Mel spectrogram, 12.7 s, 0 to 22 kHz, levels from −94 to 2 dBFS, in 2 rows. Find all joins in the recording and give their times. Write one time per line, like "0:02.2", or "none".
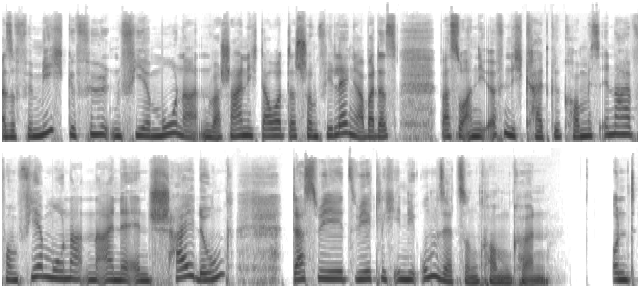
none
